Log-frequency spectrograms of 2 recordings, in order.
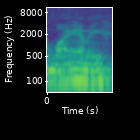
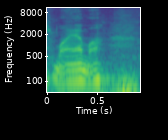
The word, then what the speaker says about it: Miami: we we had uh we went into what we would call Miami uh Oklahoma and my Mi I and uh the folks there very quickly told us that we were mispronouncing it it was myma and uh so that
